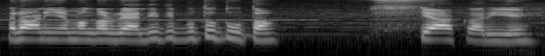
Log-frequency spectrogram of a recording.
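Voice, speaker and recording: A fussing mother in a family drama who comforts and scolds her widowed daughter in turn, played by a woman. She talks fast in a fairly high voice. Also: little pitch movement, a little mellow, soft background music, lightly acted. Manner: soothing, scolding.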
